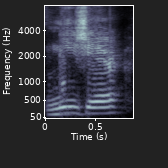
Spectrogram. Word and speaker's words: Niger: He doesn't know that Niger is pronounced Niger rather than the N-word as he is trying to claim.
